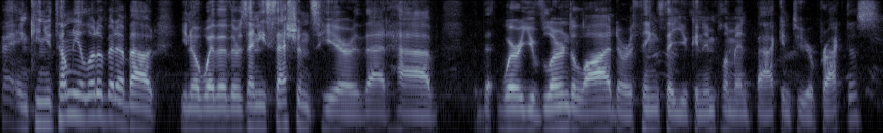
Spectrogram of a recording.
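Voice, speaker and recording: A man's voice: mid-range voice, brisk. A man hosting interviews on a convention floor, friendly and chatty, with fillers like "you know". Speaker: interviewing host.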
